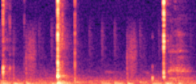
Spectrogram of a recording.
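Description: Rapid keystrokes on a computer keyboard while entering git commands to set up a Qiskit Terra repository, a steady patter of soft clicks with a few sharper, louder taps standing out, close and without talk.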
